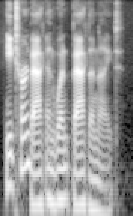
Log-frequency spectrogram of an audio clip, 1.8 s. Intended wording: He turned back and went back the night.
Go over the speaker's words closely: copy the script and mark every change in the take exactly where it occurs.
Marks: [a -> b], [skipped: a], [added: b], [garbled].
He turned back and went back the night.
